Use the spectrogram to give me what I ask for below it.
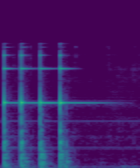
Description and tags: This sound is part of my windows sounds pack. Most sounds are metaphors for the events on the screen, for example a new mail is announced by the sound of pulling a letter out of an envelope. All sounds recorded with my laptop mic.
bell, metaphor, recorded, vista, windows, xp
